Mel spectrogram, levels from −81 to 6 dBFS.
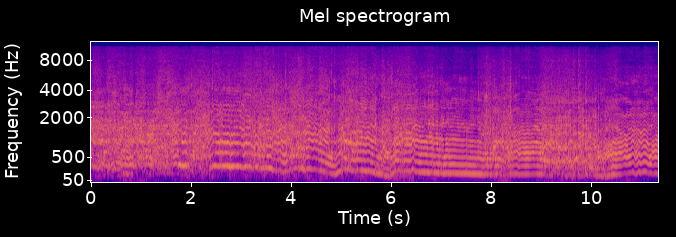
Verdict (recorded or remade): remade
